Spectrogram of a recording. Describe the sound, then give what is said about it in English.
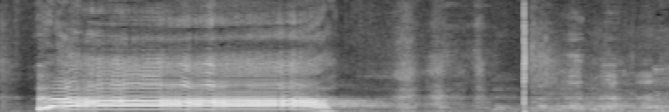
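A prayer shout of joy, given as a single loud, sustained vocal cry that holds a steady pitch for over a second and then drops away, followed by a few faint sounds and one sharp click. “See, a prayer shout is a shout of joy. It's a shout in hope. It's a shout of faith. It's a shout of triumph. You say, well, what does it sound like?”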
